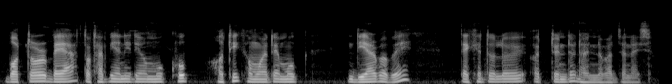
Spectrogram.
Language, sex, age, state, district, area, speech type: Assamese, male, 18-30, Assam, Dibrugarh, rural, spontaneous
